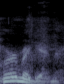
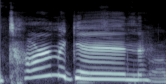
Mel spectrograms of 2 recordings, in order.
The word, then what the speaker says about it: ptarmigan: It's a tarmaggan. A tarmaggan with a silent P.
